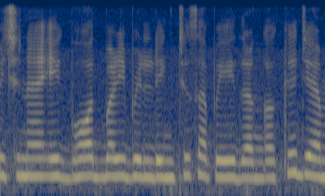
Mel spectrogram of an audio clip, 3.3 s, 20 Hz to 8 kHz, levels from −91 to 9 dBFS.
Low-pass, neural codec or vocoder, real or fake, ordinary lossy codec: 7.2 kHz; none; real; none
